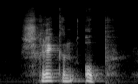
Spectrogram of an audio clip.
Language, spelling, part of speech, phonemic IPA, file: Dutch, schrikken op, verb, /ˈsxrɪkə(n) ˈɔp/, Nl-schrikken op.ogg
- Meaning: inflection of opschrikken: 1. plural present indicative 2. plural present subjunctive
